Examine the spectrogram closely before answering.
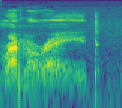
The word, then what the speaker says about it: Remoraid: Wait, So it's Remoraid is based on Remora, according to Bulbapedia. So it's, but I used to pronounce it Remoraid because I was just thinking of Nemo, Finding Nemo.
